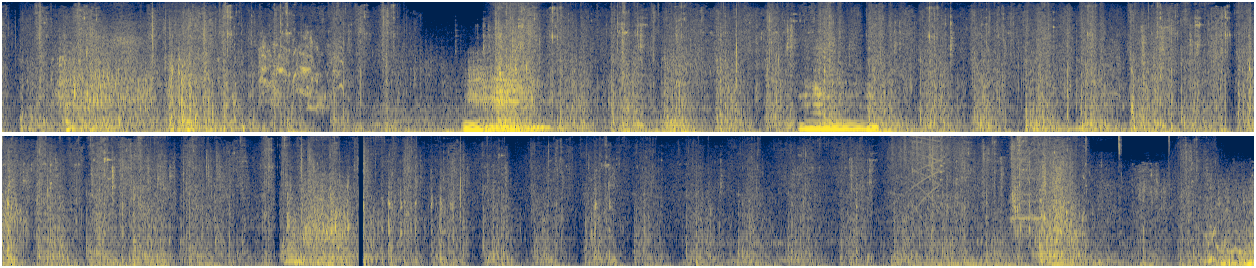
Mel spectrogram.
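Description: A mechanical mount's metal feet thud and clank as it gallops over rough ground.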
